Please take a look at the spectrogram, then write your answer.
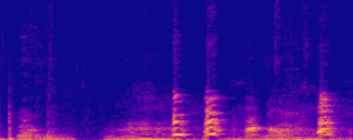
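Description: Dogs bark and yip in quick, loud bursts close by, mixed with growling as they scuffle.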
